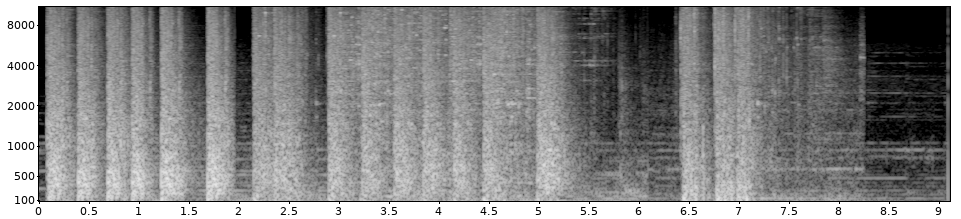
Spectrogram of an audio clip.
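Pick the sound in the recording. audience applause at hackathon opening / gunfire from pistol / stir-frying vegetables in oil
gunfire from pistol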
